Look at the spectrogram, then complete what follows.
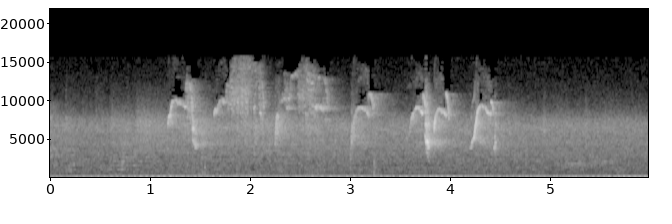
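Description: Newborn macaque squeaking: a string of short, high-pitched calls that fall in pitch, several close together in the middle, over a steady low rumble.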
